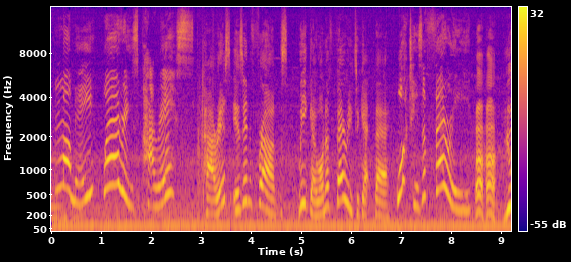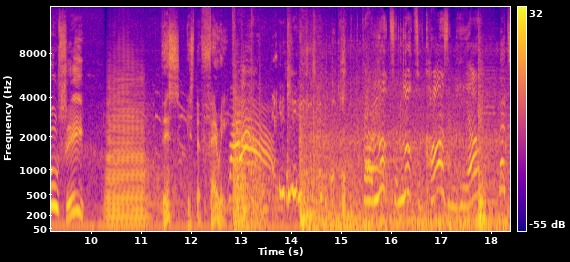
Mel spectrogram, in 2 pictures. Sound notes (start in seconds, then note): 8.2 laughing; 10.2 ferry horn blows; 12.8 giggling; 14.3 snorts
